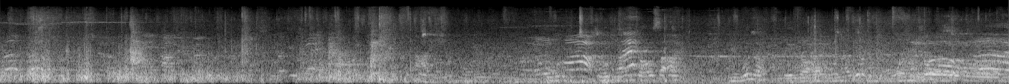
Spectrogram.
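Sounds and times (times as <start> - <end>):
low background rumble: 3.9 - 10.0.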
